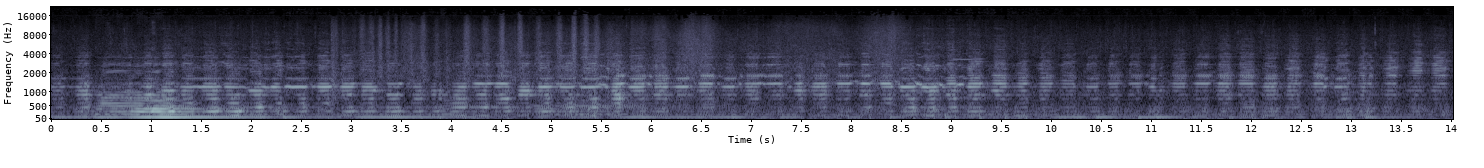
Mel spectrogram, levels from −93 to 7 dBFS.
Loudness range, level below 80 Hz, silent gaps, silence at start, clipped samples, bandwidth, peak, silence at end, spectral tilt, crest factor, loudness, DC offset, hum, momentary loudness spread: 7 LU; -58 dBFS; none; 0 s; under 0.1%; over 20 kHz; -14 dBFS; 0 s; -4.5 dB/octave; 20 dB; -33 LUFS; under 0.1%; none; 9 LU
